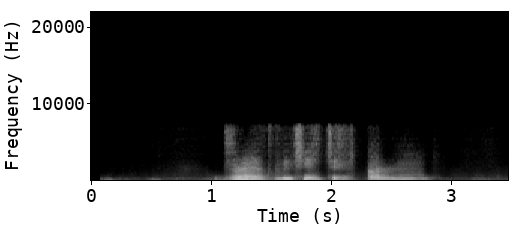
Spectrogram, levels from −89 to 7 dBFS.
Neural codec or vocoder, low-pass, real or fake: codec, 44.1 kHz, 0.9 kbps, DAC; 7.2 kHz; fake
